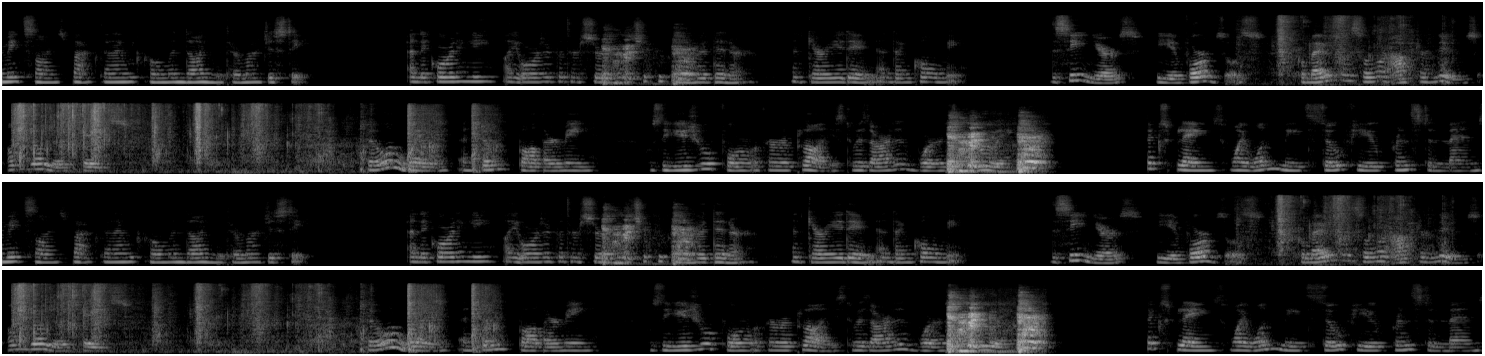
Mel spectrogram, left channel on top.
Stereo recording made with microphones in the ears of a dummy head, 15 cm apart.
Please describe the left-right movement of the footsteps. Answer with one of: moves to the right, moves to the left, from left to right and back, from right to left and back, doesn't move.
from right to left and back.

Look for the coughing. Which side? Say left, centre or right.
right.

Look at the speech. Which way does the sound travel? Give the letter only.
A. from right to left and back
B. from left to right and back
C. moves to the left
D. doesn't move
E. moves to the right
B.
